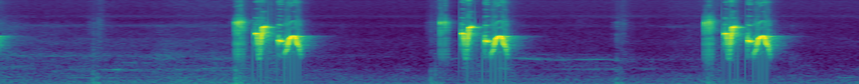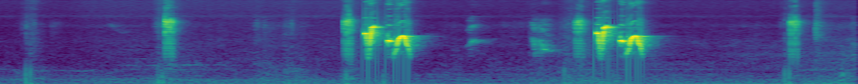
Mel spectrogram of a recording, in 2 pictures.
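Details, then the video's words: A prinia repeats short, bright, chirpy high phrases, each under half a second, about every one to two seconds against a quiet background. "Ciblek kepala merah gacor"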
